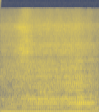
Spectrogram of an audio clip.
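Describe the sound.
Steady engine drone of a motorcycle ridden along narrow country roads, a continuous low humming tone that holds fairly even and loud throughout.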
